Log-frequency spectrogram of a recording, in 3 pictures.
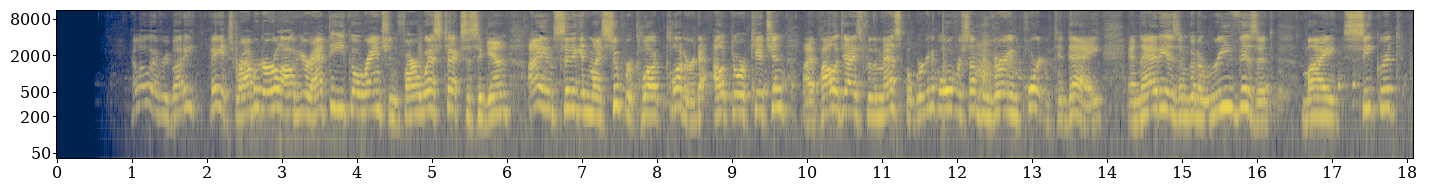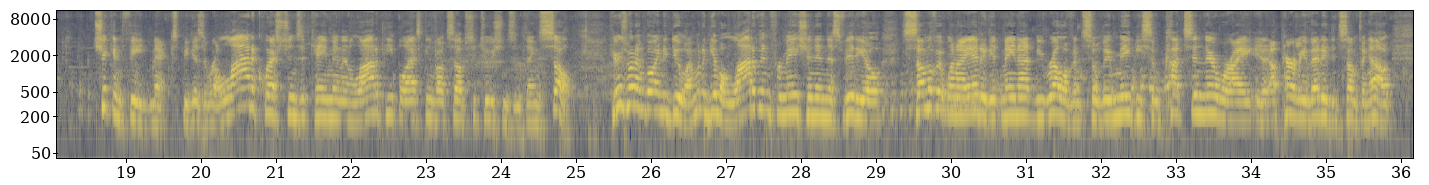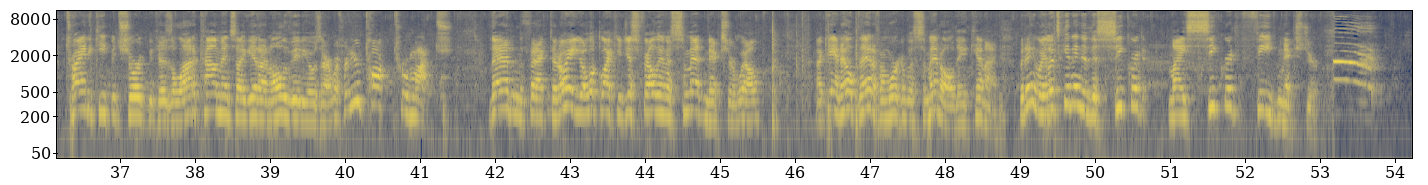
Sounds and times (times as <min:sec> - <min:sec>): Speech: 0:01.0 - 0:18.0, 0:18.6 - 0:45.6, 0:46.3 - 0:53.0
Cluck: 0:12.2 - 0:13.0, 0:17.0 - 0:17.4, 0:31.6 - 0:33.1.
